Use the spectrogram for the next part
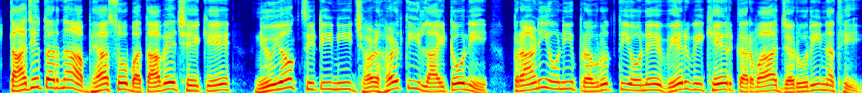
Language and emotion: Gujarati, neutral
